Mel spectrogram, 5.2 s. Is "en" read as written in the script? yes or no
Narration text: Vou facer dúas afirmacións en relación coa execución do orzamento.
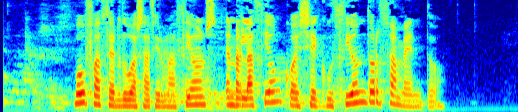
yes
